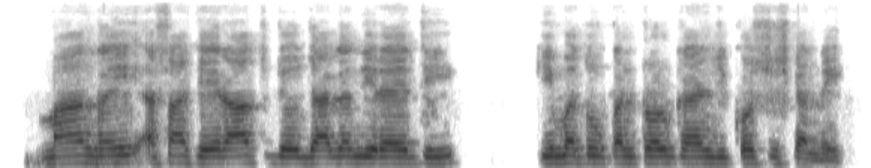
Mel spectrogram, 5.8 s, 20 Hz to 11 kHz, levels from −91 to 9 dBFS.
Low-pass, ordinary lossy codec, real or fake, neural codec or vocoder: 9.9 kHz; Opus, 32 kbps; real; none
